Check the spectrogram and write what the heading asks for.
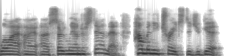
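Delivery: ordinary talk, nothing marked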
